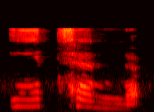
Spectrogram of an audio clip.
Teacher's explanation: لأن الtongue doesn't move in the ten sequence but the soft palate is lowered at the end of the T. فلذلك compressed air escapes through the nose. رأسا راح يطلع لي من النوز. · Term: syllabic one, syllabic N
